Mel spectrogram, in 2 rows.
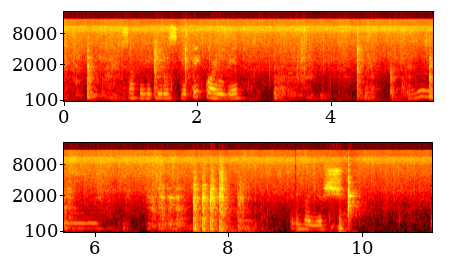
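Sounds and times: wooden spoon scraping a pan: 0.0 - 8.5
food sizzling: 0.0 - 11.0.

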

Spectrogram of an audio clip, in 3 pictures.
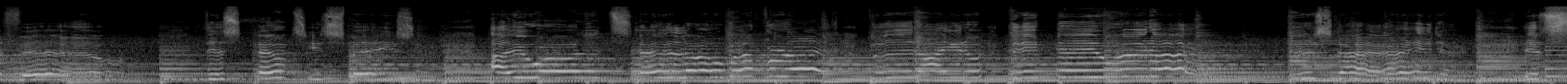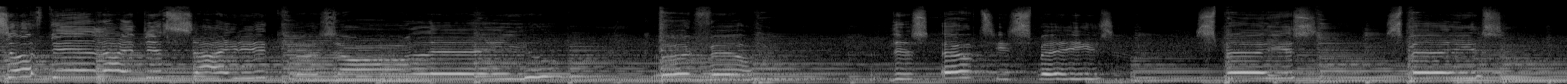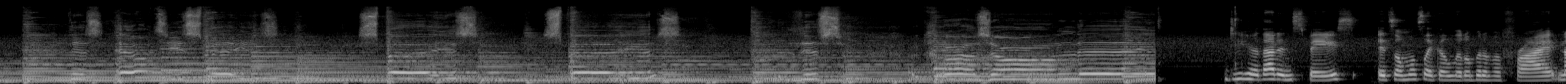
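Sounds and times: ballad accompaniment: 0.0 - 43.0
man singing: 0.0 - 43.0
acoustic guitar: 0.0 - 43.8.

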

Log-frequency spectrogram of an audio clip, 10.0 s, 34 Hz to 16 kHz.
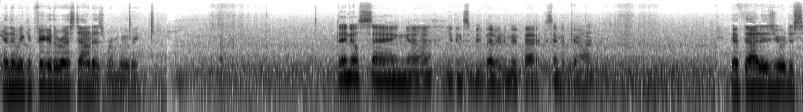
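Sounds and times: truck cab rumble: 0.0 - 10.0.

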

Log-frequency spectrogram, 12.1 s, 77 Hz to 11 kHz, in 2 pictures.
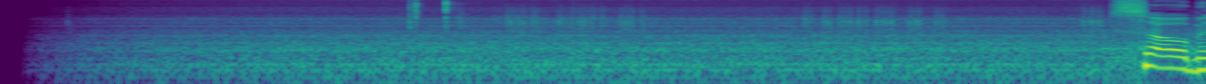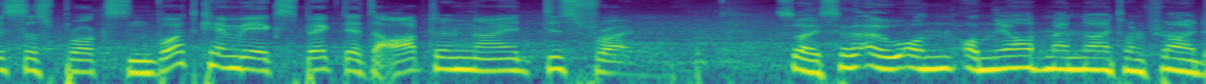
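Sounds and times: room noise with faint hum: 0.2 - 12.0
sharp clicks: 2.0 - 4.8.

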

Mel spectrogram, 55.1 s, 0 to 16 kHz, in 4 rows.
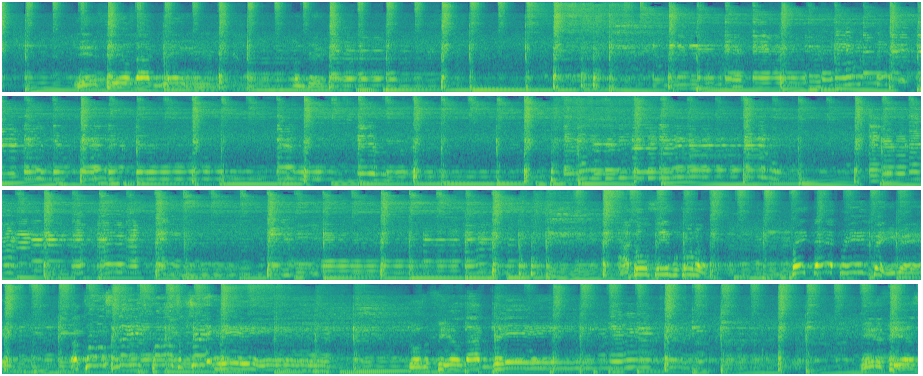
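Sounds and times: drum kit beat: 0.0 - 55.0
electric bass: 0.0 - 55.0
electric guitar: 0.0 - 55.0.

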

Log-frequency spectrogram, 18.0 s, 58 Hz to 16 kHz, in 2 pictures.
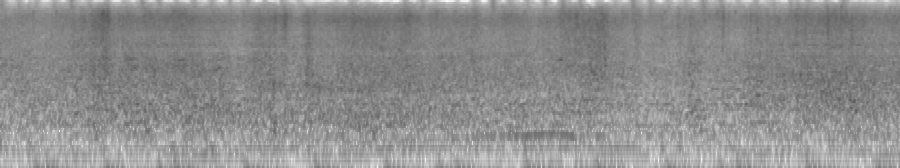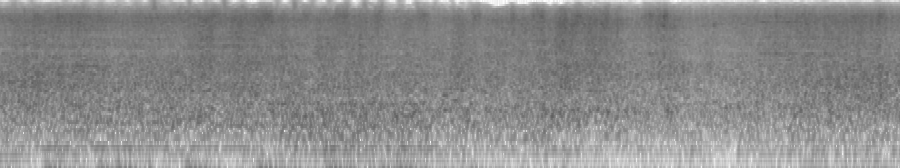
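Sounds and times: waves breaking over rocks: 0.0 - 18.0.

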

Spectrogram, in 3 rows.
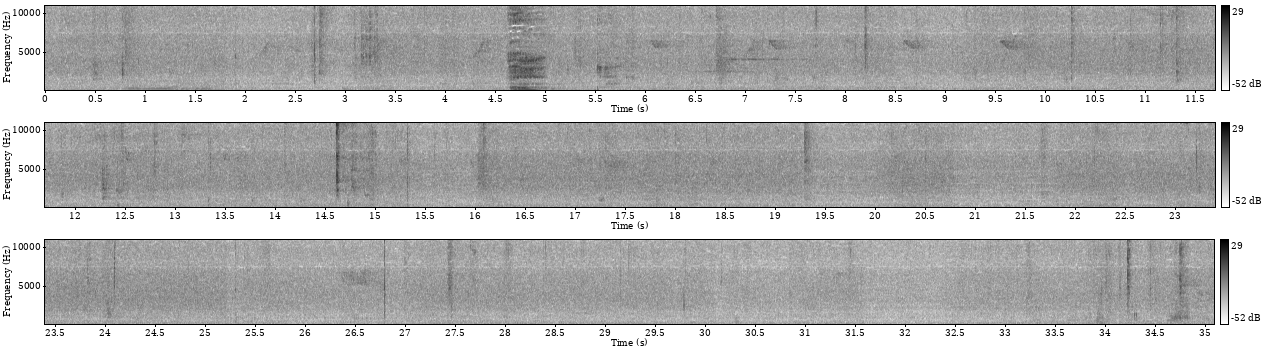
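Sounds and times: outdoor background hiss: 0.0 - 35.0.

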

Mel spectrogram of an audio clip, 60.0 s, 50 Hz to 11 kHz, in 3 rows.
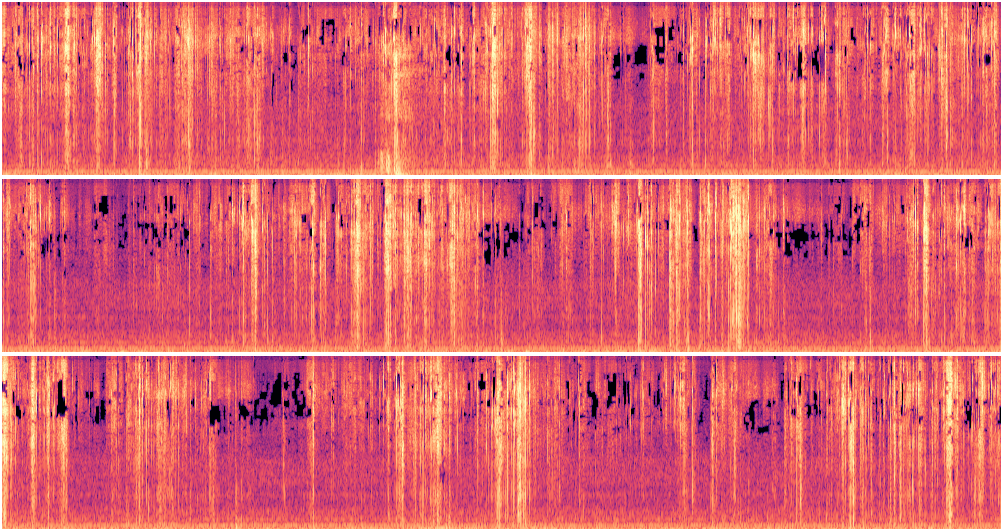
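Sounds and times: wrappers crinkling and tearing: 0.0 - 59.9.

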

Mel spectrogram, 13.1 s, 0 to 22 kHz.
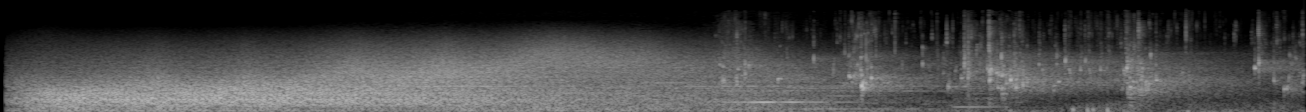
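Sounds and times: steady rush of noise: 0.3 - 12.4.

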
